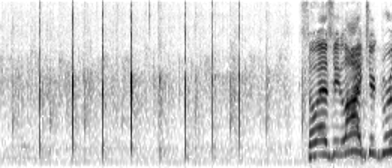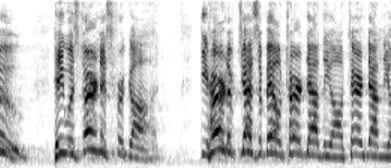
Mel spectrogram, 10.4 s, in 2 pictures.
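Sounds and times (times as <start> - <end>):
audience clapping hands: 0.0 - 4.2
speech: 4.1 - 10.4.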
